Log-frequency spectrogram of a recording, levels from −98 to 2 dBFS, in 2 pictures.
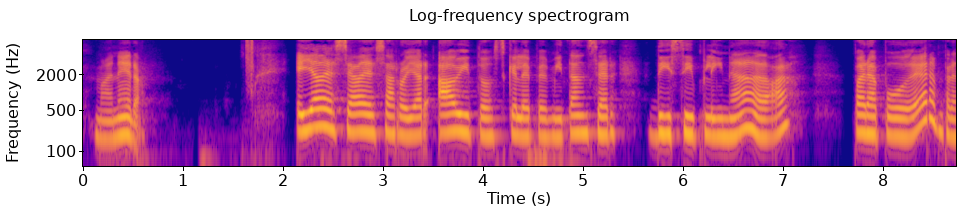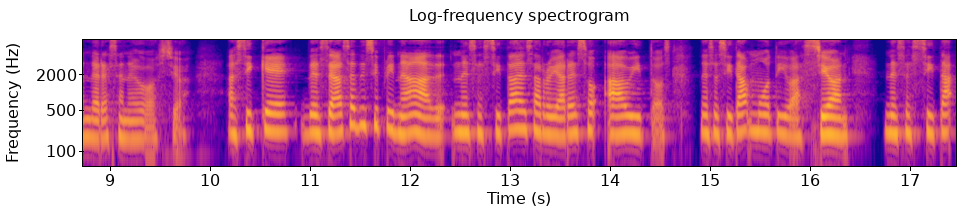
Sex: female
